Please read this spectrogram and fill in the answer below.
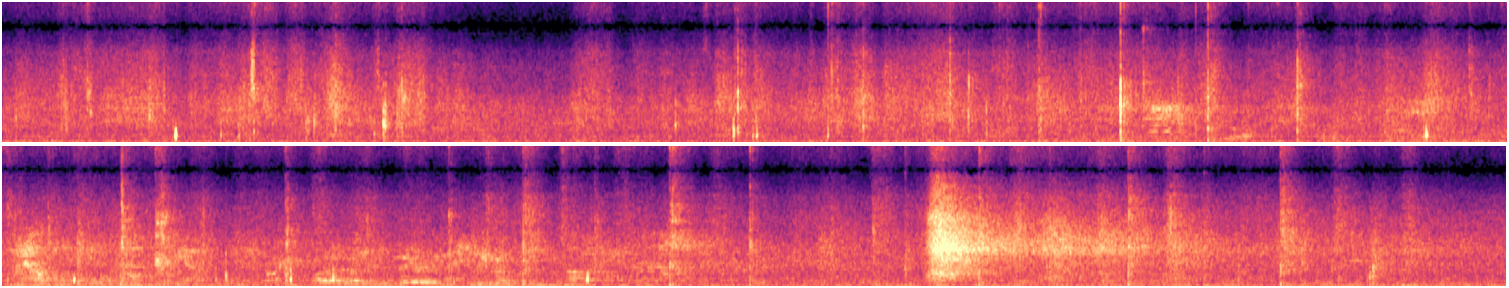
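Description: Ambience of a large indoor hall: a steady low hum with scattered footsteps and light clicks of handling, and faint voices in the middle.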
